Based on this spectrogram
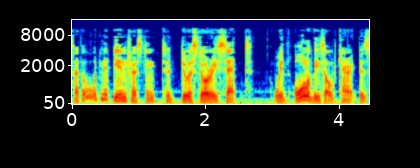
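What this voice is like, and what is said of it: British accent. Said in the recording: “people can tell from your accent that where you grew up was, somewhere well east of here, an island called Britain”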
